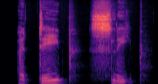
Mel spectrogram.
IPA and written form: ə diːp sliːp (a deep sleep)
